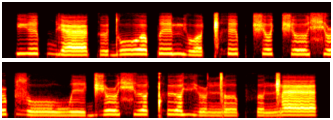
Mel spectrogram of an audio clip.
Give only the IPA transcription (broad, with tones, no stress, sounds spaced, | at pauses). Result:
j e˥ p bʲ æː˩ k ʏ˩ d oː˥ ɐ̯ p e˥ mʲ o˩ ɐ̯ ǁʰ e˥ p t͡ʃ ə˥ t͡ʃ əː˥ ɕ ə˞˥ p z oː˩ w e˩ d͡ʒ ə˞˥ ɕ ʏ˥ ɐ̯ ǃʰ ʏ˥ ɐ̯ vʲ ə˞˩ ŋ͡ǀ əː˩ p θ ə˩ ŋ͡ǁ æ˥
